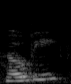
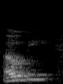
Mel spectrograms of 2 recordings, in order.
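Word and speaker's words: Hobbii: said hobby last week, I believe it's pronounced hobby, which is kind of different because whenever there are two double consonants after a vowel in English, it's usually pronounced with a short O, but obviously this is a Dutch company, it's not English, so I believe it is pronounced hobby.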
